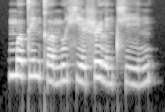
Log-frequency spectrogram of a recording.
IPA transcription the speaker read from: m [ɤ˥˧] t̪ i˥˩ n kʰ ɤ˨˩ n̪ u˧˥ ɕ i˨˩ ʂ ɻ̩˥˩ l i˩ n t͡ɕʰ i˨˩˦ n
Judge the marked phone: correct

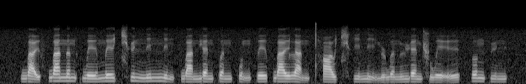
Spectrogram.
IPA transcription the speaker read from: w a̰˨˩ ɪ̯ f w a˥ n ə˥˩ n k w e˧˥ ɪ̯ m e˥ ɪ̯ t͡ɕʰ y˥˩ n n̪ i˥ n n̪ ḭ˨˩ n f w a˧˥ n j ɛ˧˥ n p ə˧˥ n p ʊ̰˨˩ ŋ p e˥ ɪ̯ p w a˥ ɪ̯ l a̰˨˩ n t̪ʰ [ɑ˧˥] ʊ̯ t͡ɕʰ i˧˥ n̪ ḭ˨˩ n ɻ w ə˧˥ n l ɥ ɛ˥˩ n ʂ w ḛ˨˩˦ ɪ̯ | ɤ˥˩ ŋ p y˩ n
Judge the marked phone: correct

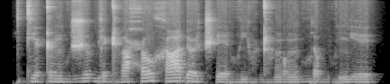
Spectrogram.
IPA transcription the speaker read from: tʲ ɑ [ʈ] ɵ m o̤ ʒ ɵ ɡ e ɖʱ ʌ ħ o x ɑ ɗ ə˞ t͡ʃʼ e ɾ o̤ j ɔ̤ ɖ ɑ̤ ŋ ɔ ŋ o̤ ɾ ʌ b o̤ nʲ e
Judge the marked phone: correct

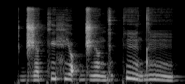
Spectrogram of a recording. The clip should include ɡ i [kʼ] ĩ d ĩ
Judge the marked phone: incorrect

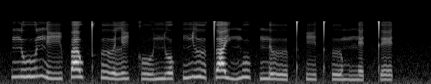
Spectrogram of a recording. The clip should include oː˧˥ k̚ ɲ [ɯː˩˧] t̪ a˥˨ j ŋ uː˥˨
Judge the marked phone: incorrect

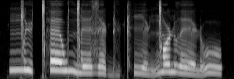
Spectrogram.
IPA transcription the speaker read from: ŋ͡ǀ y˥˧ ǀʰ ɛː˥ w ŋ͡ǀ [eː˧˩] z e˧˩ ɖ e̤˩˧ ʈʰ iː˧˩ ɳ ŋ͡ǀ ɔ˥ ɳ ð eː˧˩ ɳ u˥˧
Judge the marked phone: incorrect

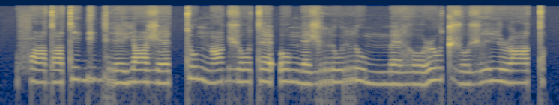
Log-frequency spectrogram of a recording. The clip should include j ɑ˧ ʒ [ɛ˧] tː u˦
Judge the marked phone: incorrect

